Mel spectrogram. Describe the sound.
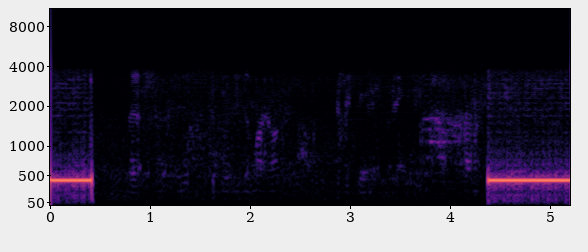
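Telephone ringback tone while a call is being placed: a steady, single-pitched electronic tone sounds twice, briefly at the start and again near the end, with a long quiet gap and faint murmurs between.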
